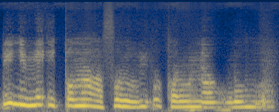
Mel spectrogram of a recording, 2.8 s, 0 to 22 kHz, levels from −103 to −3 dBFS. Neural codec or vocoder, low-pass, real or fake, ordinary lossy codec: codec, 44.1 kHz, 0.9 kbps, DAC; 19.8 kHz; fake; Opus, 64 kbps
